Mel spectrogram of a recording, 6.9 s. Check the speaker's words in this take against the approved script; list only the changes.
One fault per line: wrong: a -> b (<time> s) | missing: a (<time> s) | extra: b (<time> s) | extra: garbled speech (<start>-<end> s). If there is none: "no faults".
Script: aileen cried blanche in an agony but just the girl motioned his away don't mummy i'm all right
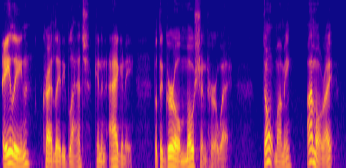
extra: lady (1.1 s)
missing: just (3.2 s)
wrong: his -> her (4.2 s)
